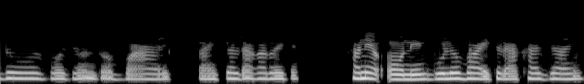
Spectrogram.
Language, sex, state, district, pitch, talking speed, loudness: Bengali, female, West Bengal, Malda, 250 Hz, 135 wpm, -18 LUFS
